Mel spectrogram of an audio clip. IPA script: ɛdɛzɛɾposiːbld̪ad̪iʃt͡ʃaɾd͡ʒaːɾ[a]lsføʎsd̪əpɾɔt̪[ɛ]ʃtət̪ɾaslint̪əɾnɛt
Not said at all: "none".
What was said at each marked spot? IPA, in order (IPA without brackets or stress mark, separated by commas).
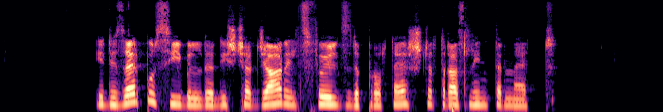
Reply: i, ɛ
